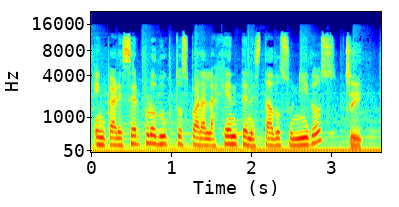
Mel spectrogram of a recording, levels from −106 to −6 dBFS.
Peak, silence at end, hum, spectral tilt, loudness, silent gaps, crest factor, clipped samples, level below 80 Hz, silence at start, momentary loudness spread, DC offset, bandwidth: -10 dBFS; 0 s; none; -5 dB/octave; -24 LUFS; none; 16 dB; under 0.1%; -36 dBFS; 0 s; 5 LU; under 0.1%; 14.5 kHz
